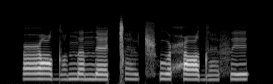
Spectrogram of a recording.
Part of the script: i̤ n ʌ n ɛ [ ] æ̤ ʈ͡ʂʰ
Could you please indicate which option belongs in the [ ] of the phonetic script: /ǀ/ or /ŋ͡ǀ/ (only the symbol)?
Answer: ǀ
